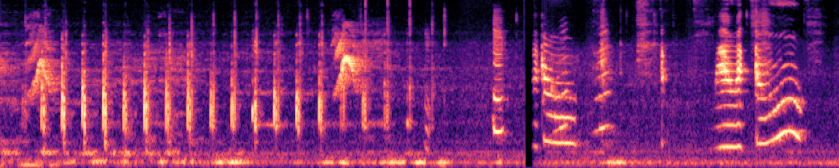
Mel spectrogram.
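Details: Pet ringneck parrot talking, uttering a rapid string of short clicky syllables followed by several longer wavering, voice-like notes, with a low background hum throughout.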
